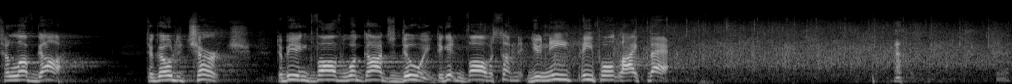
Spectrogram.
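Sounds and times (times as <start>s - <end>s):
speech: 0.0s - 0.8s, 1.5s - 6.9s
golf clap from a small crowd: 5.0s - 10.1s.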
